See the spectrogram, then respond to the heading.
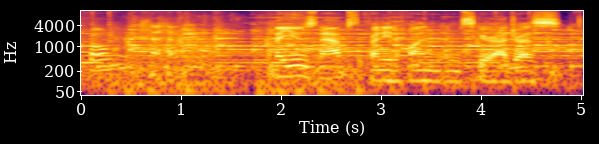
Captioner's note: laughs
